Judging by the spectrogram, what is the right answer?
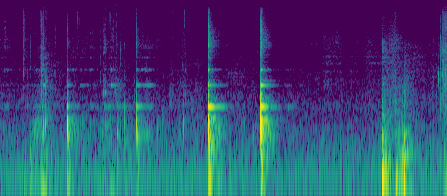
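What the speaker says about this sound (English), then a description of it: "Now we're going to combine some turkey" Turkey being combined with gravy in a bowl for a pot pie, with a series of sharp clinks and knocks of a utensil against the dish, spaced irregularly and close up, with soft scraping between.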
